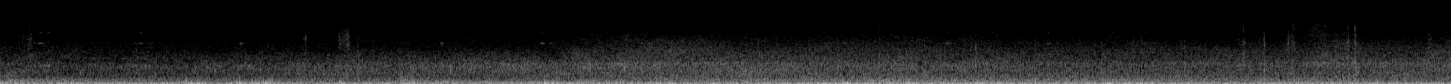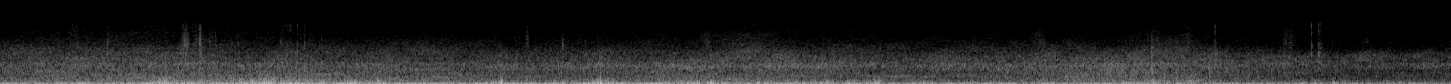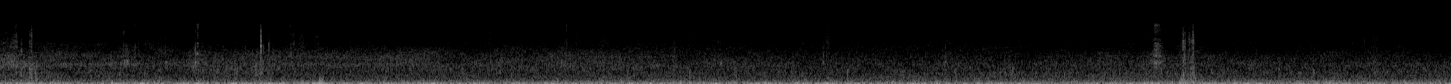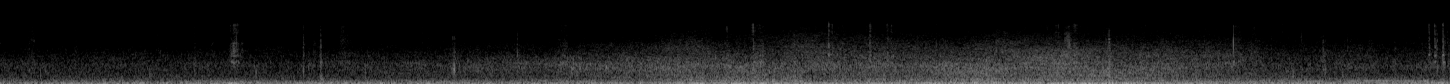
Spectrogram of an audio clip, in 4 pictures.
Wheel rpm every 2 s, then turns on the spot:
0, 0, 0, 0, 0, 0, 0, 0, 0, 0, 0, 0, 0, 0, 0, 0, 0, 0, 0, 0, 0, 0, 0, 0, 0, 0, 0, 0, 0.
none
